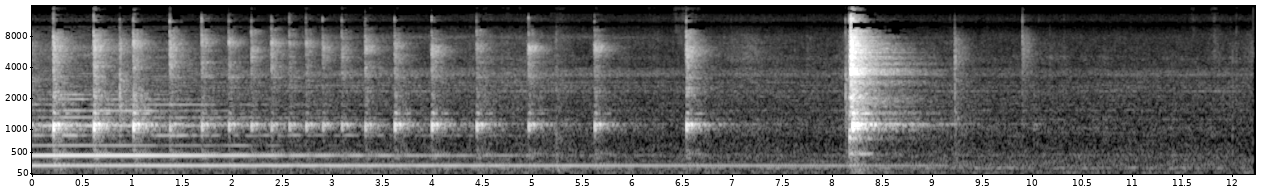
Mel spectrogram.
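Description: Music from a vinyl record plays through floor-standing loudspeakers, with plucked notes that ring and fade.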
